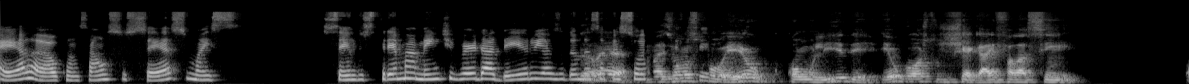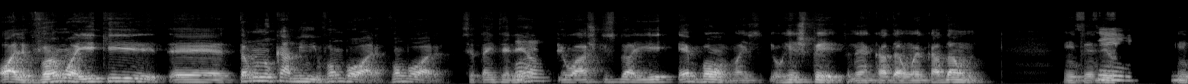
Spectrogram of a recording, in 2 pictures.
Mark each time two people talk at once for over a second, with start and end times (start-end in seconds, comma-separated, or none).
5.8-7.1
